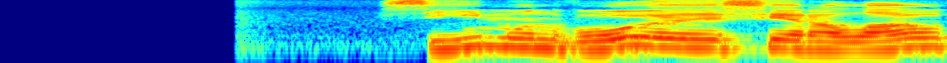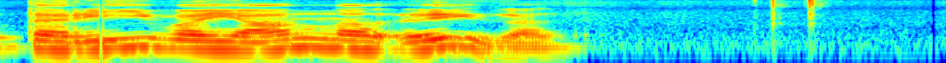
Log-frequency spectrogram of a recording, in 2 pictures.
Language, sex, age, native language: Icelandic, male, 30-39, Russian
